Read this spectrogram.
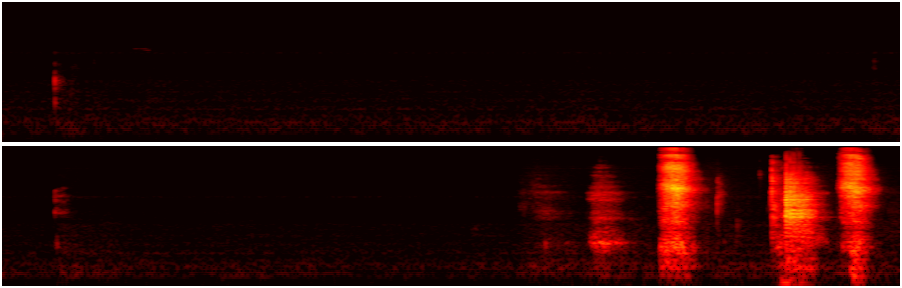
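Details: Sneezing set off by pulling nose hairs, fewer than usual: mostly quiet, then a rapid burst of about four loud, explosive sneezes near the end.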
